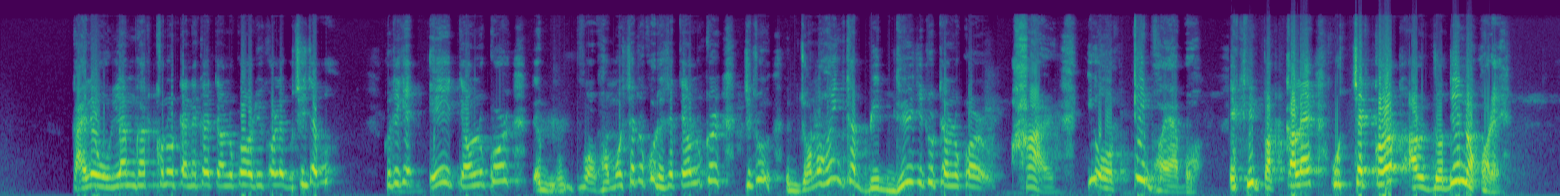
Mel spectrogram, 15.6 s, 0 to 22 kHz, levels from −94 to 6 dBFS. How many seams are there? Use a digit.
1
